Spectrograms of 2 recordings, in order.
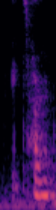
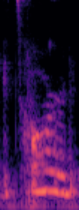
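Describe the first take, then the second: First: Very soft, hushed reply; gentle agreement. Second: Higher, soft little whine; plaintive complaint. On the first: God agrees with the believer it's hard, very softly. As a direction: agree quietly and tenderly. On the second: Believer tells God it's hard, soft plaintive complaint. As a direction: complain softly, pitched up. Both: Retold or imitated.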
